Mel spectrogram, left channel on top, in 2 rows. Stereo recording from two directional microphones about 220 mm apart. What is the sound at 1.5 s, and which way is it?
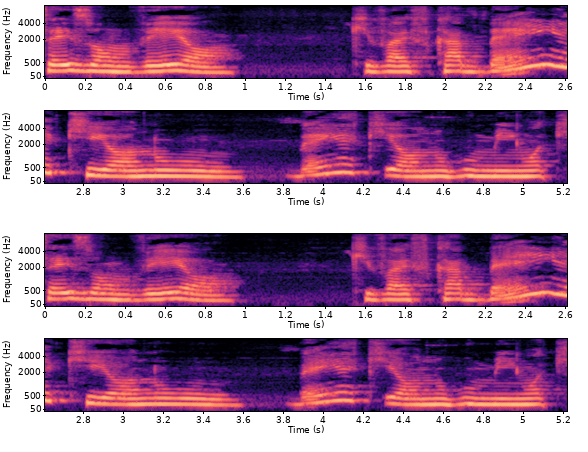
Speech, 15° left (ahead or behind).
